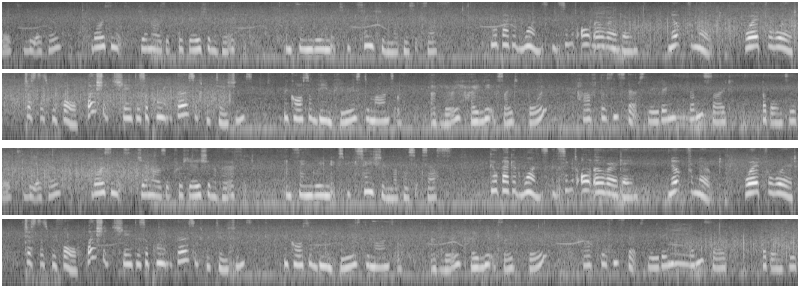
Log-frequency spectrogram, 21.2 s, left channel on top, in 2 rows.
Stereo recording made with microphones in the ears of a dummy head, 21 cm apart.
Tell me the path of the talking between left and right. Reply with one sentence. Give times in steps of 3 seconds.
You can hear the talking on the right from 0 s, in the centre from 9 s and on the left from 12 s.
